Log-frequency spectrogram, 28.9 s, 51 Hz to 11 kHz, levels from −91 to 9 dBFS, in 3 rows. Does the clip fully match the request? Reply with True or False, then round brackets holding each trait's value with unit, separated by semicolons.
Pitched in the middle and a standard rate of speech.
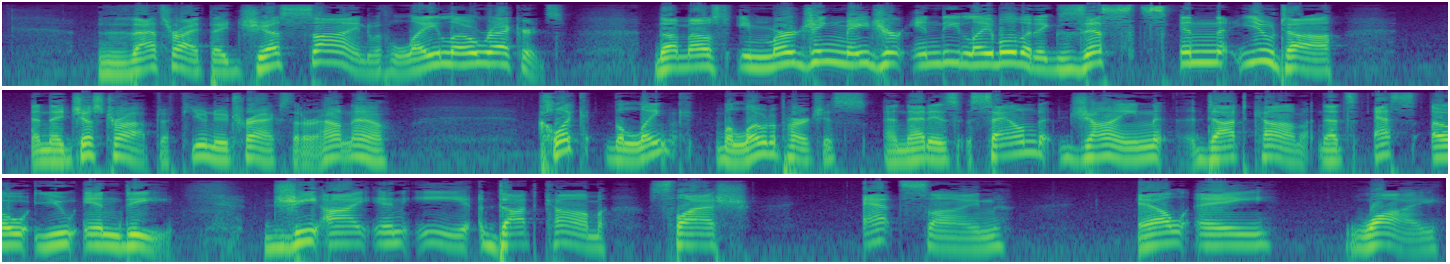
False (155 Hz; 100 wpm)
